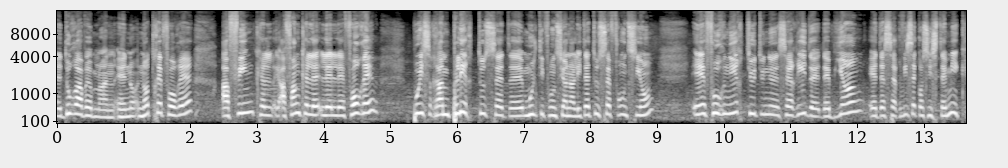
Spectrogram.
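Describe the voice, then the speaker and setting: With a non-native accent, a woman with a high pitch speaks at a fairly slow pace, her pitch varying in an ordinary way. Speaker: forestry association director. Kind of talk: panel discussion. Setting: round table at agricultural fair. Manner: halting, partly read.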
